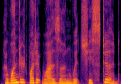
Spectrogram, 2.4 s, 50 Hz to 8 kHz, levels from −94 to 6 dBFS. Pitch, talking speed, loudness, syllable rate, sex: 195 Hz, 225 wpm, -19 LUFS, 5.0 syllables/s, female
